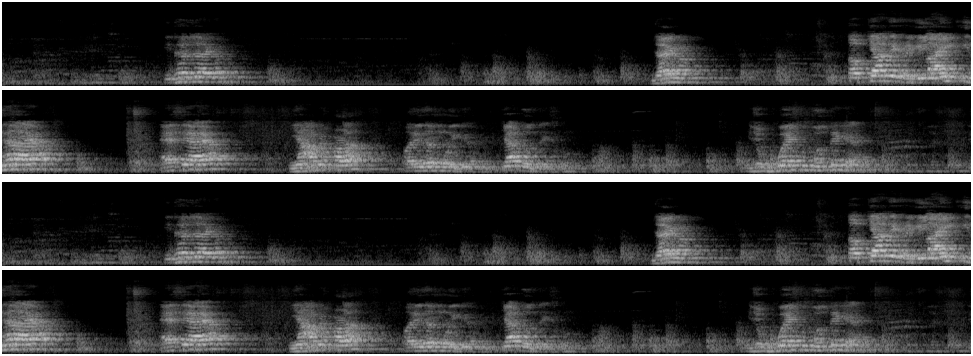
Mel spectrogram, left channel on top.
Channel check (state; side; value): identical; both; correlation 1.00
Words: इधर जाएगा, जाएगा। तो अब क्या देख रहे हैं कि लाइट इधर आया, ऐसे आया, यहां पे पड़ा और इधर मुड़ गया। क्या बोलते हैं इसको? ये जो हुआ है इसको बोलते हैं क्या?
